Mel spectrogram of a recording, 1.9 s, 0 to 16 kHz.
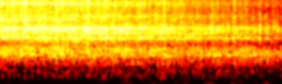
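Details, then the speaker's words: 1938 Plymouth transmission input shaft bearing, degreased and spun by hand during rebuild: dry gritty rattle like rocks in a coffee can; badly worn bearing, to be pressed off and replaced with a new SKF bearing. "have a listen how this almost sounds like a bunch of rocks rattle around the coffee can quite noisy"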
